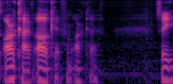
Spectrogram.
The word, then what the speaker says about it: arXiv: let me Google this how to pronounce arxiv pronounce archive okay from archive so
